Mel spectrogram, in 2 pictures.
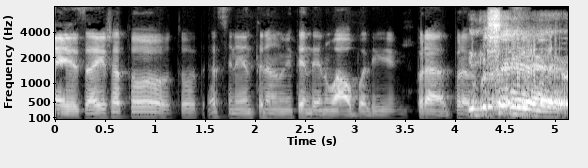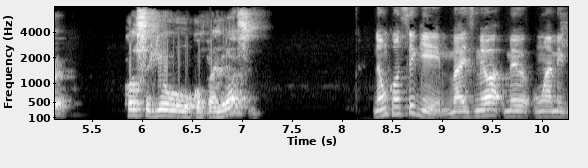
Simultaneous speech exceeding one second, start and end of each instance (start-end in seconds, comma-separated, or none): none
